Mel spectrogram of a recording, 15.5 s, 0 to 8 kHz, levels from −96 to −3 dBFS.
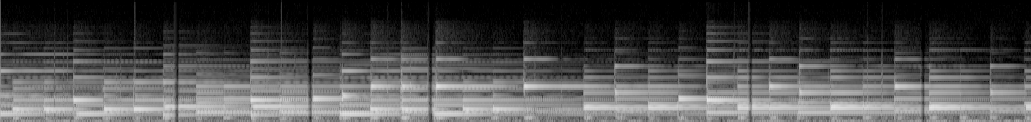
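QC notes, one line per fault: throughout: clock drift between sender and receiver. The sending end's clock runs slow, by something like five percent, so audio arrives a little slower than the receiving end plays it out. The jitter buffer keeps drifting toward empty, and the receiver has to keep stretching the stream to stay in step. That steady mismatch is what drives the small, unevenly spaced timing stumbles heard across the clip, against the band-limited sound of what seems to be a G.722 call path with nothing above 8 kHz.
0.52–15.34 s: repeated timing corrections. Over this span the receiver plays the sound at about 98% speed, repeating short slices to pad out the slow sender's stream. In all, roughly a third of a second is added. Every correction goes the same way, lengthening rather than cutting, but they land at irregular points. Each one is tiny, so they are heard, if at all, as slight hiccups or a faintly unsteady tempo rather than clear breaks.
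0.81–8.44 s and 11.00–13.88 s: scattered short gaps. Packets were lost or late here and there. The receiver covered each hole by extending the preceding sound instead of leaving silence. The first stretch has around fifteen such patches, the longest about 70 ms, concealing a few percent of the span. The second has around seven, the longest about 50 ms. Each patch is heard as a brief tick, smear or stutter in otherwise continuous sound.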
